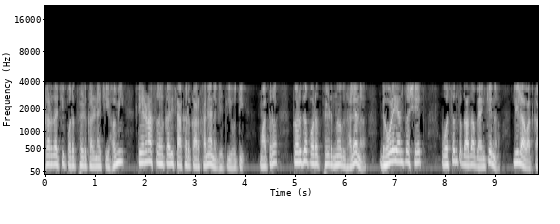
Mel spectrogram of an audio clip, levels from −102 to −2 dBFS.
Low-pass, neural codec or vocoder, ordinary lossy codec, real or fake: 3.6 kHz; none; none; real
